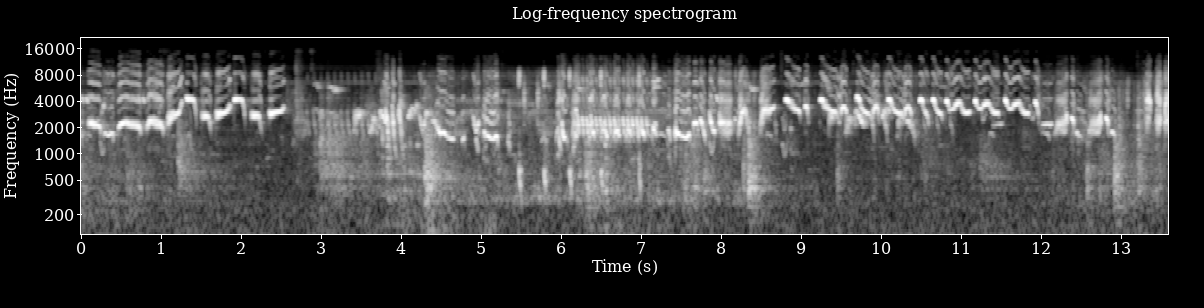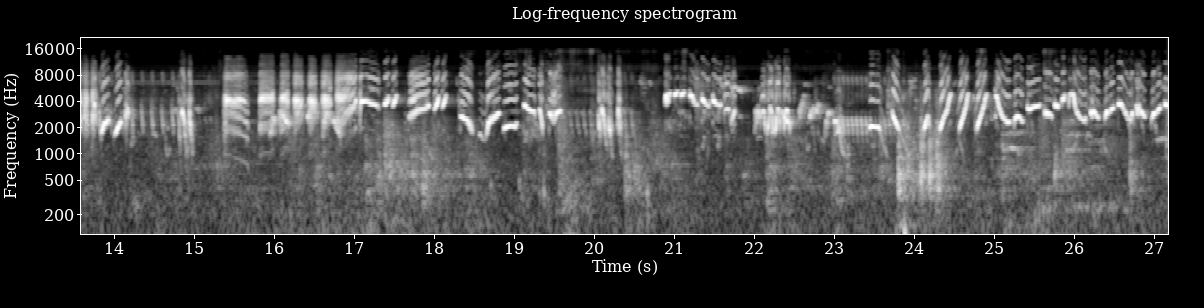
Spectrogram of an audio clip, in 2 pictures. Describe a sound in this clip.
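Songbirds chirp and sing busily and close by.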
